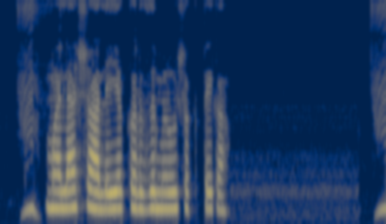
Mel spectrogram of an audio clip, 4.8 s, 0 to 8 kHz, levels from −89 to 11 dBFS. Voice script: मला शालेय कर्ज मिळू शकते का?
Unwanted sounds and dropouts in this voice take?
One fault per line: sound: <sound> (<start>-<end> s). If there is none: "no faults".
no faults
